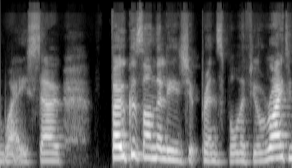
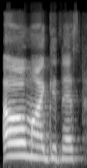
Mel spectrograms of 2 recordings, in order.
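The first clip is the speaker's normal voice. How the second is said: louder, delighted exclamation; excited gasp; 5 semitones higher, 7 dB louder than usual. Real, not acted. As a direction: react to happy news. Overjoyed at candidate's offer.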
